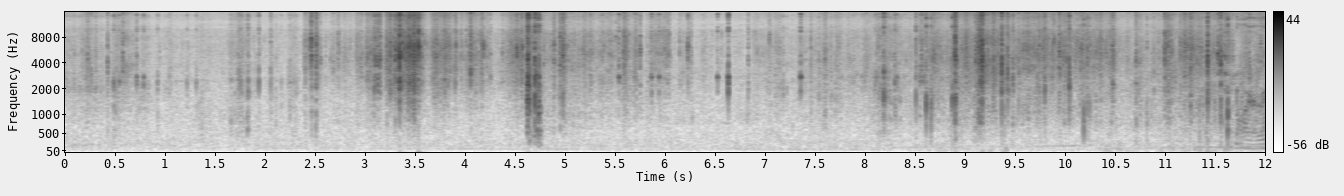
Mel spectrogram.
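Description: Dry leaf litter rustling and crackling as someone moves through it by hand and on foot, irregular crunches with a few louder ones in the first half.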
